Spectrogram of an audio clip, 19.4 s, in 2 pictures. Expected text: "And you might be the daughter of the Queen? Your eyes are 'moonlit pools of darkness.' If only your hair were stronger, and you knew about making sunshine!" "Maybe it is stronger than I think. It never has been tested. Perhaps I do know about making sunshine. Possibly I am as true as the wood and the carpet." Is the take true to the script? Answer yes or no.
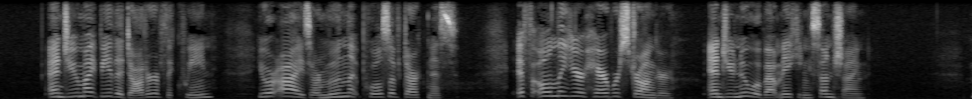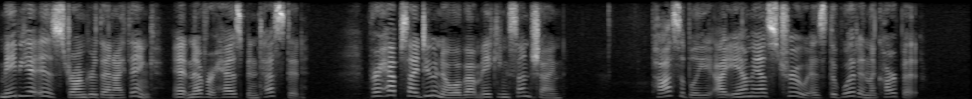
yes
